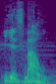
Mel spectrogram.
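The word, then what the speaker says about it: يسمع: Le premier mot, en surbrillance bleue, se prononce Yesmaou.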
